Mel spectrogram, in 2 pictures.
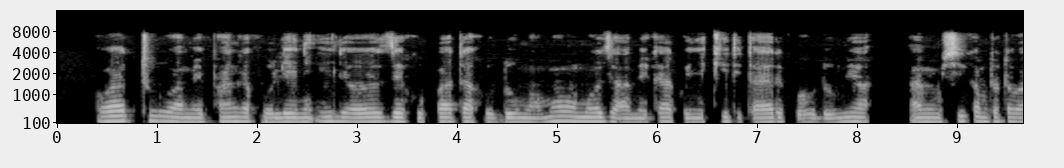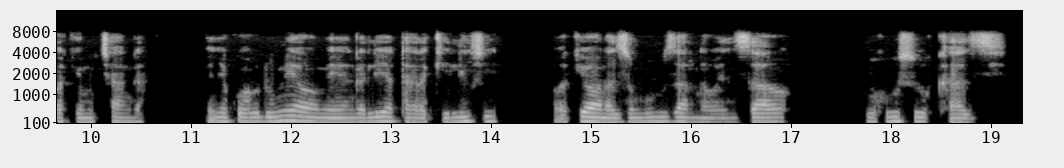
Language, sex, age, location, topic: Swahili, female, 36-49, Wajir, government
